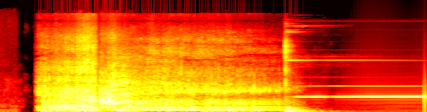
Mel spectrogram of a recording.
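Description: A single loud, rumbling tiger roar lasting about three seconds, powerful, ending abruptly and followed by a steady tonal hum.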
